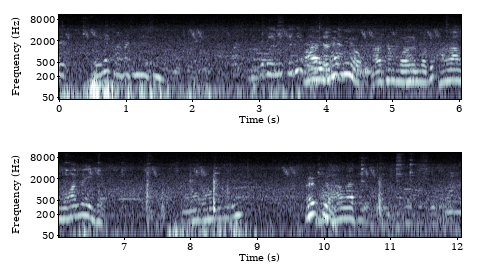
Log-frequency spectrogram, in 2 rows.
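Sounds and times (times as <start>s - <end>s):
distant group chatting: 0.0s - 12.0s.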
